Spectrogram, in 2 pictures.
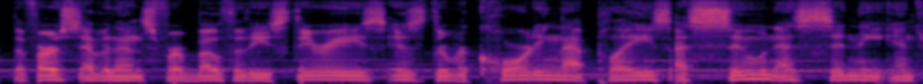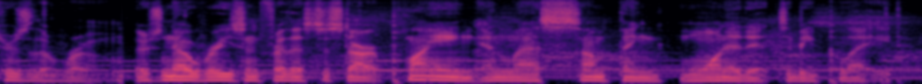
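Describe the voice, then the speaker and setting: Man, lower-pitched voice, scripted review narration, analytical host, faint background music. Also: a bit bright. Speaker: video essay host and horror reviewer.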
